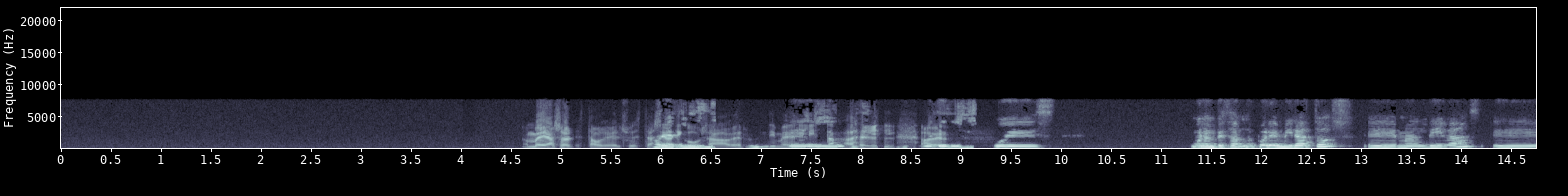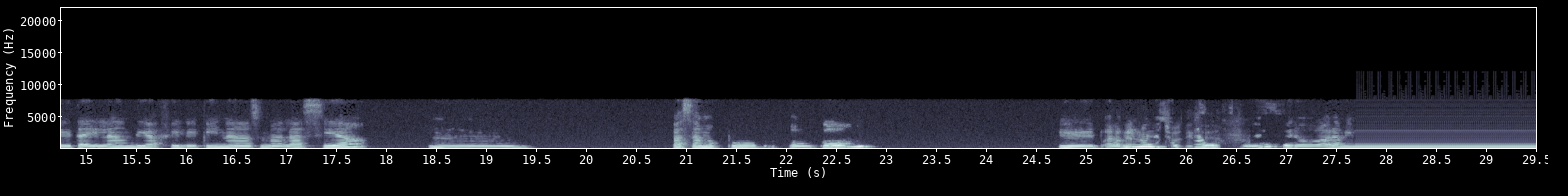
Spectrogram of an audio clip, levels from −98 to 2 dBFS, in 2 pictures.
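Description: This is a speech recording with three kinds of fault. The first is speech suppressed in double talk, from 5.87 to 9.42 s and again from 25.63 to 27.01 s. The voice dips by up to about 30 dB and drops out in pieces, for roughly three seconds in the first stretch and one second in the second. Both ends were likely talking at once. The echo canceller then could not tell local speech from loudspeaker echo, so it turned both down. The second fault is an echo leak. A delayed copy of the voice comes through at 5.99 to 6.55 s, 7.46 to 8.09 s, 8.90 to 9.17 s, 25.58 to 26.29 s and 26.82 to 26.94 s. It trails the original by 332 ms. It sits about 10 to 35 dB below the main speech, and is loudest near 25.6 s. This likely means the far end was on a loudspeaker and its canceller let part of the pickup return down the line. The third fault is a system hang loop from 27.71 s to the end. One 21.33 ms slice of audio repeats exactly, about 85 times. 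That produces a steady buzz at 46.9 Hz, which fits a 1024-sample ring buffer cycling while the machine was frozen. The missing content above 8 kHz comes from the call's normal microphone processing.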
